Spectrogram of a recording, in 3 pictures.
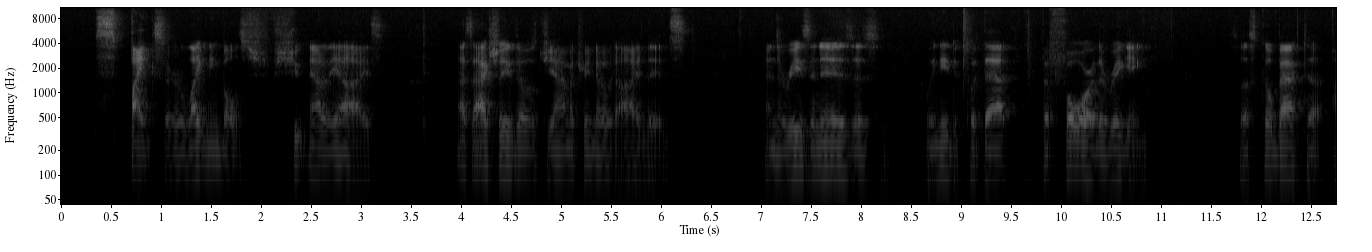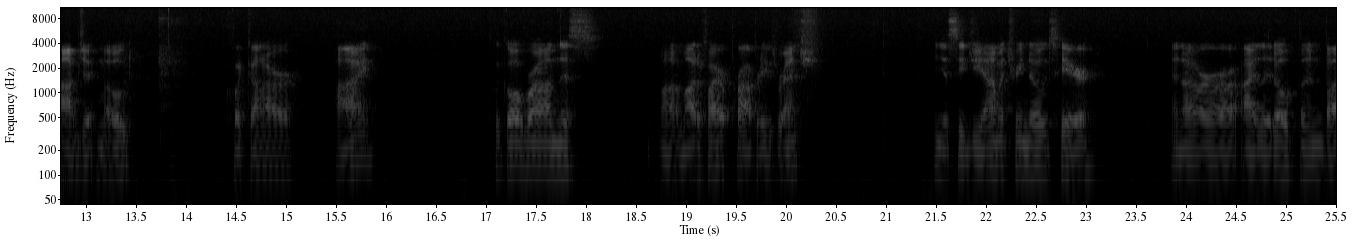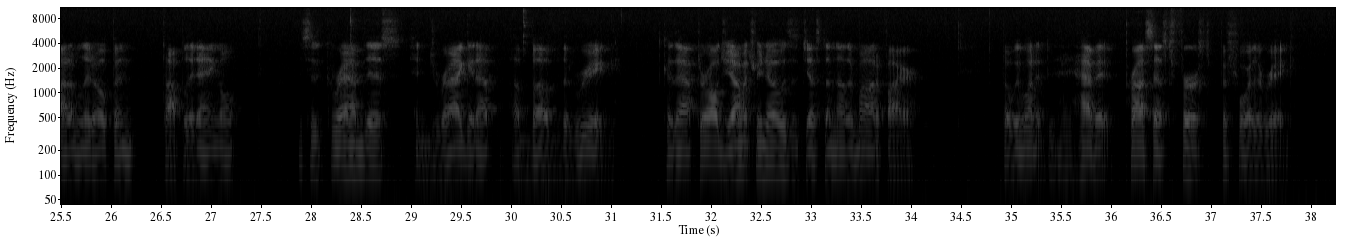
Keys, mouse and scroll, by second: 2.5-12.1 drag, 13.8 click, 17.6 click, 28.3-30.0 drag.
